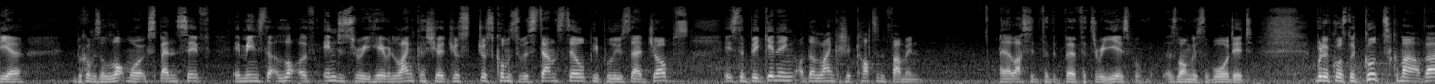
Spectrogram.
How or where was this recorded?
outdoors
